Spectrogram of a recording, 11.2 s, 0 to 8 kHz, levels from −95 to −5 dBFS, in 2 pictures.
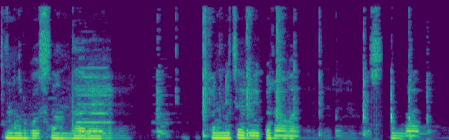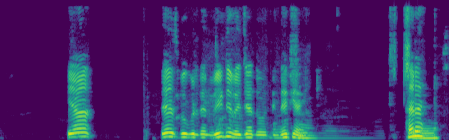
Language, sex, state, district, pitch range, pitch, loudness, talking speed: Rajasthani, male, Rajasthan, Churu, 130-165 Hz, 140 Hz, -21 LUFS, 90 wpm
